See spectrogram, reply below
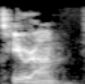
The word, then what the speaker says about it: Tyron: No, I'm saying it's pronounced T-Ron.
